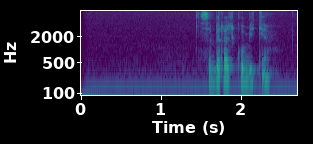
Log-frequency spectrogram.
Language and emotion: Russian, neutral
